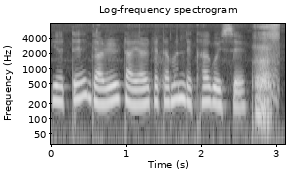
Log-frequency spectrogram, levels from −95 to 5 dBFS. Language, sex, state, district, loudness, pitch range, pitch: Assamese, female, Assam, Sonitpur, -15 LUFS, 195-230 Hz, 215 Hz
